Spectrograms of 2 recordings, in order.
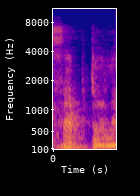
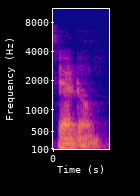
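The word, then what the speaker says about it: subtle: স্যাডল, এটার উচ্চারণটা এমন মনে হচ্ছে সাবটল, আসলে এটার উচ্চারণটা হচ্ছে স্যাডল।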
